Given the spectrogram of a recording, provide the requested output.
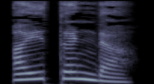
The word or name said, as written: ಐತಂಡ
